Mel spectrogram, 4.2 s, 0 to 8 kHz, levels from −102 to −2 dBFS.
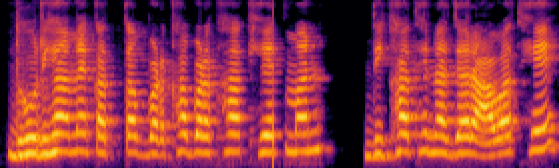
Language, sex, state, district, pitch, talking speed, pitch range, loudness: Chhattisgarhi, female, Chhattisgarh, Jashpur, 295 Hz, 155 wpm, 280-310 Hz, -16 LUFS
